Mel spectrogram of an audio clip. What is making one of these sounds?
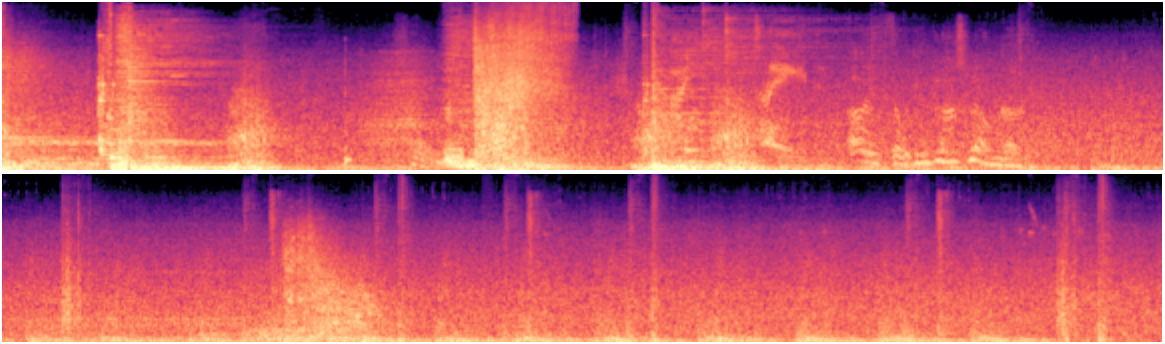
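Game sound effects of spells and attacks burst and clash.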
